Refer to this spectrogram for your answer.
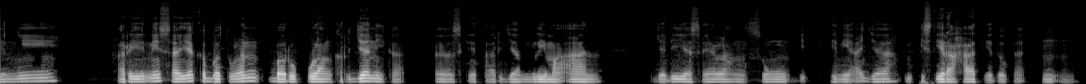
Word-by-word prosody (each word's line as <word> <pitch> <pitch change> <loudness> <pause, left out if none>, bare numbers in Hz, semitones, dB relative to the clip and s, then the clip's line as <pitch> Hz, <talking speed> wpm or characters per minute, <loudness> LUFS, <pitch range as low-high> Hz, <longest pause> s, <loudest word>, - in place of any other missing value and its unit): ini 145 +6 -3 0.6
hari 125 0 +3
ini 150 +3 +3
saya 135 -2 +4
kebetulan 140 +1 +2
baru 130 -2 +5
pulang 125 -1 +3
kerja 130 +3 +4
nih 140 -3 +2
Kak, 105 0 -10 0.3
eee, 115 -1 -3
sekitar 110 0 -10
jam 115 -1 -3
5-an 115 0 +1 0.5
jadi 125 +3 0
ya - - -2
saya 120 0 -4
langsung 120 0 -5
i - - -13 0.3
ini 115 -2 -4
aja 125 -1 -4 0.2
istirahat 120 -1 +1
gitu 105 0 -8
Kak, - - -16 0.2
hmm 110 -2 -10
125 Hz, 140 wpm, -21 LUFS, 115-130 Hz, 0.6 s, baru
